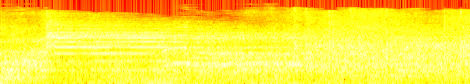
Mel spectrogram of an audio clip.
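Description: Boxing ring bell rung once, a clang of several steady tones that rings for over a second and fades, marking the end of a round.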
